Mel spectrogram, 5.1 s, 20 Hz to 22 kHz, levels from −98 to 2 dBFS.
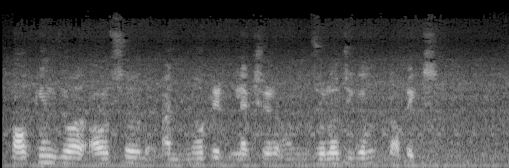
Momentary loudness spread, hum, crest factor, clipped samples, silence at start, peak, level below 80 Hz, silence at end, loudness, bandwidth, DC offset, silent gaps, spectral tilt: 13 LU; none; 18 dB; under 0.1%; 0.05 s; -4 dBFS; -54 dBFS; 0 s; -23 LUFS; 13.5 kHz; under 0.1%; none; -6 dB/octave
